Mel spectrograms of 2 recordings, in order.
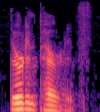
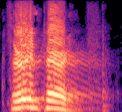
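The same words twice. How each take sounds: First: Soft, settled restatement of a heading; quiet repeat. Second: Loud, firm announcement of a heading; loud restart. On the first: Repeats heading after composing himself. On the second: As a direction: gather yourself and announce it forcefully. Restarting after getting emotional. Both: Real, not acted.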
